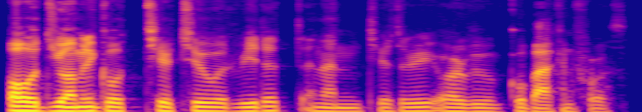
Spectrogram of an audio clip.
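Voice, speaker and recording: A man co-hosts a casual sports podcast in a medium-pitched voice. He reads lists and rules in a flat, measured way. The sound is close and dry, with no room around it. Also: no room sound. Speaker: podcast co-host.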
